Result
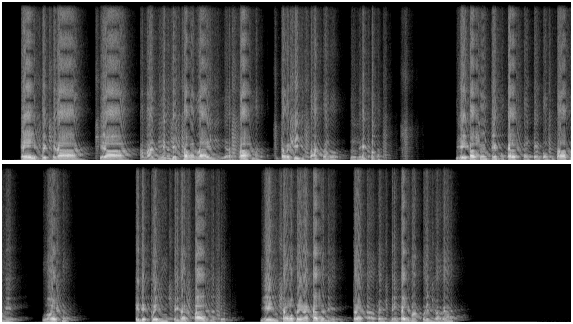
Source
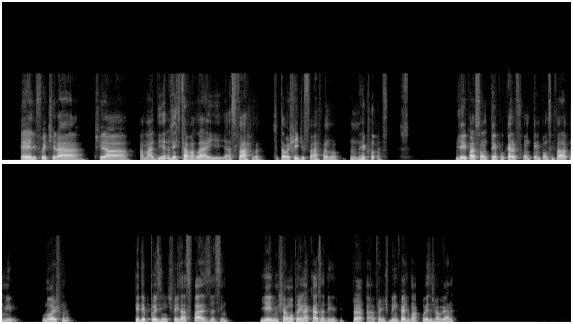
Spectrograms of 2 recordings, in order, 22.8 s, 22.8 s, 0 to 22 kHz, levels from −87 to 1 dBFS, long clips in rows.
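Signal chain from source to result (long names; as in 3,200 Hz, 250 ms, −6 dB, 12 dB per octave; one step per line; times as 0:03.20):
tilt shelving filter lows −7.5 dB, about 700 Hz
sample-rate reduction 8,100 Hz, jitter 20%
echo with shifted repeats 111 ms, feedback 39%, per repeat +85 Hz, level −19 dB
four-comb reverb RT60 0.38 s, combs from 30 ms, DRR 11 dB
flanger swept by the level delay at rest 3.8 ms, full sweep at −15 dBFS
level +4.5 dB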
